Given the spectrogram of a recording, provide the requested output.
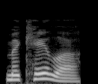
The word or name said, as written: mckayla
